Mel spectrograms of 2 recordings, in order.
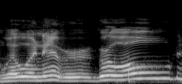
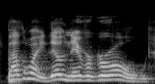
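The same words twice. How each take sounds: First: Slow, half-sung hymn line; sung, drift into the old gospel tune; singing the hymn. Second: Said in the usual way. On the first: Retold or imitated. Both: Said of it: "We sing that song".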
